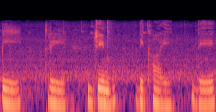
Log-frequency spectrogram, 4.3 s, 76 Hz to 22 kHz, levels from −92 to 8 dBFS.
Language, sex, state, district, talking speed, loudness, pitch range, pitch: Hindi, male, Haryana, Rohtak, 70 wpm, -19 LUFS, 115-125 Hz, 120 Hz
